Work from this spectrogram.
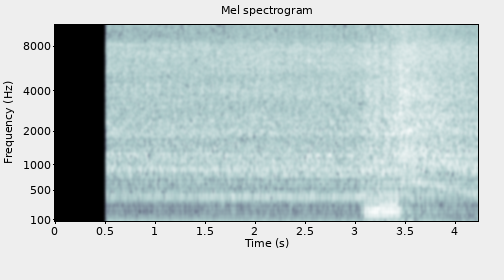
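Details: Suzuki Multicab F6A small engine idling with an irregular stumble and occasional uneven puffs breaking the rhythm, pointing to a random misfire at idle.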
